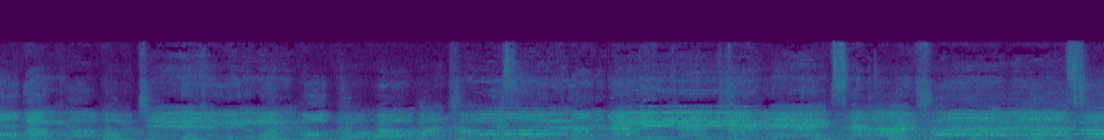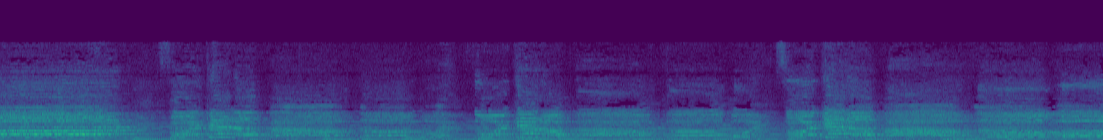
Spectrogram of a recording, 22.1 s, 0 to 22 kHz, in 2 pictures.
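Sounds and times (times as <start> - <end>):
choir singing: 0.0 - 22.0.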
